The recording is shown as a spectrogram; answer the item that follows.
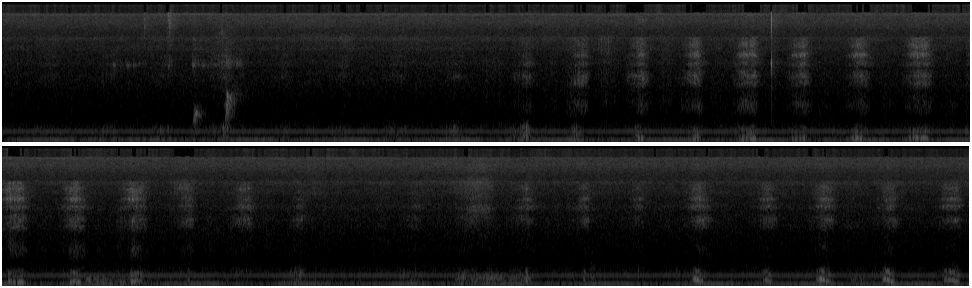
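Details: Chris the cat gives a wheezy, irregular purr that sounds like heavy breathing. Low pulsing breaths come about one and a half times per second, set against a constant mechanical hum in a quiet room.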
